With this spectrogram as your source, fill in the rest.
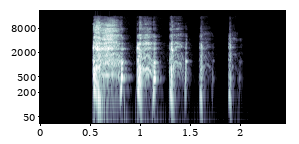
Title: Human Sound | Very Sick Man Coughing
